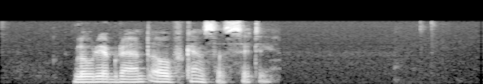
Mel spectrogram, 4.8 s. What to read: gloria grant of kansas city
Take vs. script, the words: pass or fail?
pass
